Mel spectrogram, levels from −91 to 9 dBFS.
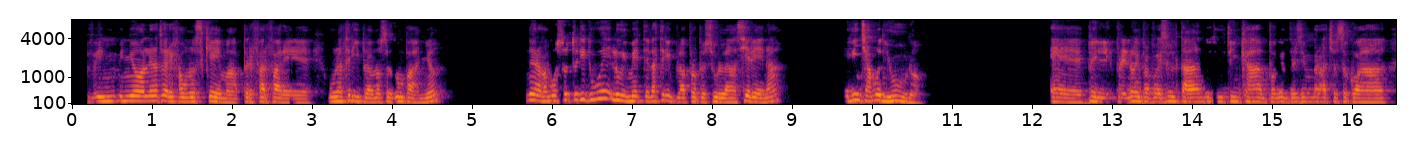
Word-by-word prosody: f 145 - -14
mhmm, 165 +2 +2
il 165 - 0
mio 175 0 +5
allenatore 175 0 +3
fa 155 -1 -2
uno 150 0 +2
schema 145 -5 0
per 135 +1 -3
far 145 0 0
fare 125 -4 -2 0.2
una 155 +2 +4
tripla 160 -4 0
a - - +2
un 135 - -1
nostro 140 +1 -2
compagno. 145 +2 -1 1.0
Noi 205 +3 +3
eravamo 180 -2 +2
sotto 205 +3 -2
di 220 +1 +2
2, 240 +5 +1
lui 200 -4 +3
mette 165 0 +1
la 170 +1 -1
tripla 155 -6 -2
proprio 145 0 -2
sulla 140 -2 +1
sirena 150 +2 +1 0.8
e 170 - -4
vinciamo 185 -1 +3
di 165 -4 +5
1. 145 - +1 1.6
Ehm, 135 -3 -2
belli 145 -3 -1
pre 145 0 -5
noi 160 +1 +2
proprio 150 -1 -3
esultando, 145 0 +1
tutti 150 +1 -5
in 155 - +2
campo, 145 -1 -2
abbiam 145 0 -3
preso 140 +1 -3
in 145 -1 -6
braccio 145 0 -4
'sto 150 +1 -5
qua, 135 -1 0
150 Hz, 175 wpm, -23 LUFS, 140-165 Hz, 1.6 s, mio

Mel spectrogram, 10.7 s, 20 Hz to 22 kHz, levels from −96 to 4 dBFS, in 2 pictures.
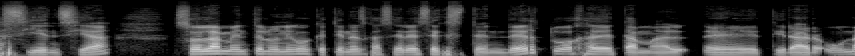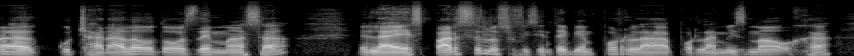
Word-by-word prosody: ciencia. 105 -1 -2 0.4
Solamente, 135 0 +4
lo 130 - -4
único 130 +2 -3
que - - -4
tienes 120 +1 -5
que 115 - -5
hacer, 110 0 -4
es 115 0 0
extender 95 - -1
tu 140 - -6
hoja 130 - -2
de 120 -1 +2
tamal, 90 -3 -2
eh, 95 -4 -2
tirar 100 0 +1
1 120 -1 +4
cucharada 130 0 +1
o 125 - 0
2 110 +1 -1
de 115 - +2
masa. 100 -1 -1 0.4
La 100 -2 +6
esparces 115 - +4
lo 135 - -1
suficiente 105 +1 -7
bien 110 -1 -5
por 135 +1 -7
la - - +2
por 95 - -9
la 85 -1 -2
misma 115 +4 -3
hoja, - - -4
110 Hz, 185 wpm, -25 LUFS, 100-125 Hz, 0.4 s, La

